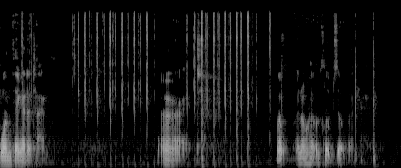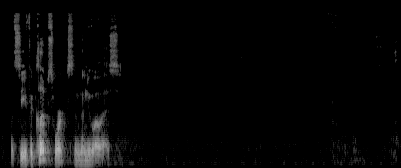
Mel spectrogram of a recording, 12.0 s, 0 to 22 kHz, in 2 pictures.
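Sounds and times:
computer keyboard keys clicking: 0:01.1 - 0:03.9.

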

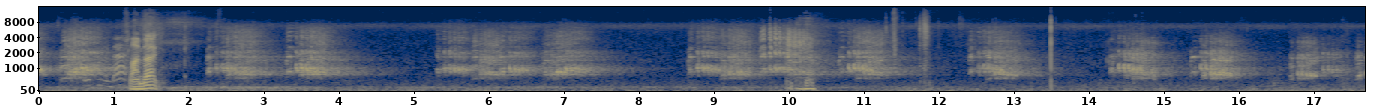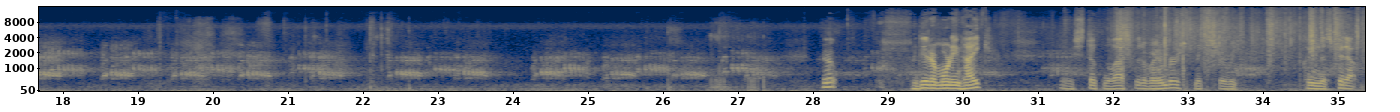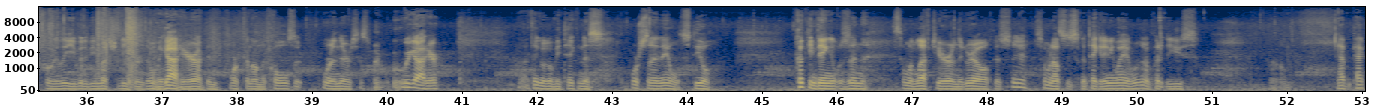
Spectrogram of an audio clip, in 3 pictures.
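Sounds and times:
birds calling: 0:00.0 - 0:04.5, 0:05.2 - 0:07.8, 0:08.6 - 0:13.6, 0:14.2 - 0:53.0.

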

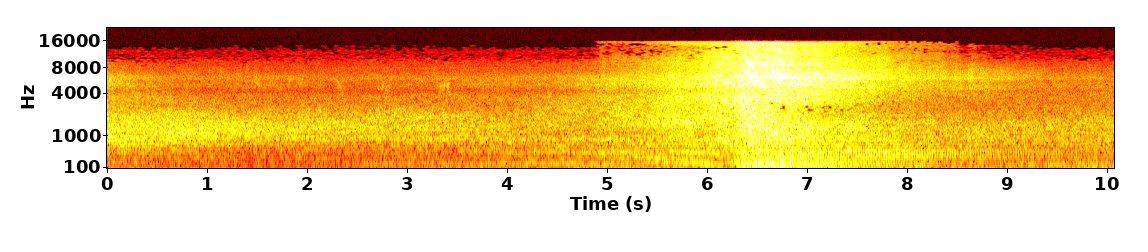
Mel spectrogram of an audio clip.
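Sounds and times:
vehicle passing by: 0:04.2 - 0:10.0.

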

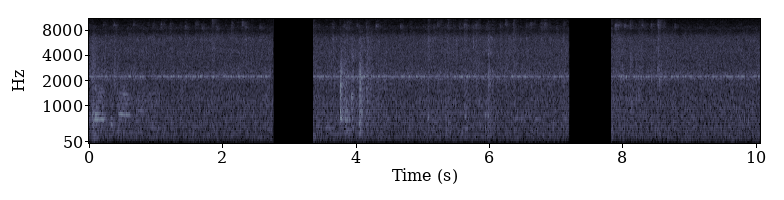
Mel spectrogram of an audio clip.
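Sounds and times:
thin high whine: 0:00.0 - 0:02.8, 0:03.4 - 0:07.2, 0:07.9 - 0:10.0.

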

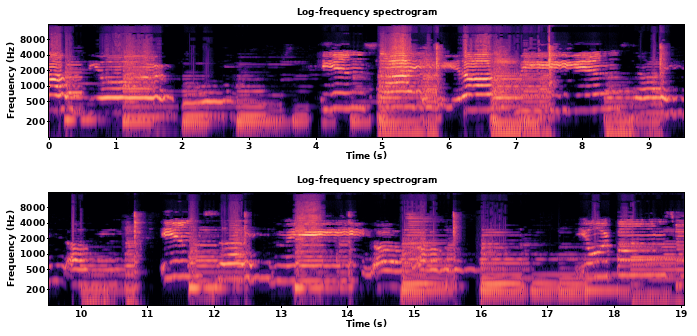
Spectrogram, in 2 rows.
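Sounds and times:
woman singing softly: 0:00.0 - 0:03.3, 0:04.1 - 0:16.2, 0:17.4 - 0:19.0
plucked guitar chords: 0:00.0 - 0:19.0.

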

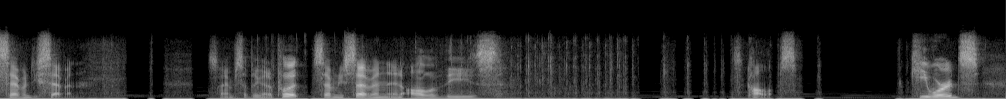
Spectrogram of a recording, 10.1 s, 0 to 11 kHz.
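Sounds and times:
computer keyboard keys clicking: 0:04.6 - 0:07.3.

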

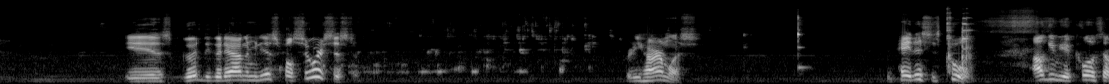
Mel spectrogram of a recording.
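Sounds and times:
liquid trickling into a beaker: 0:01.9 - 0:06.4.

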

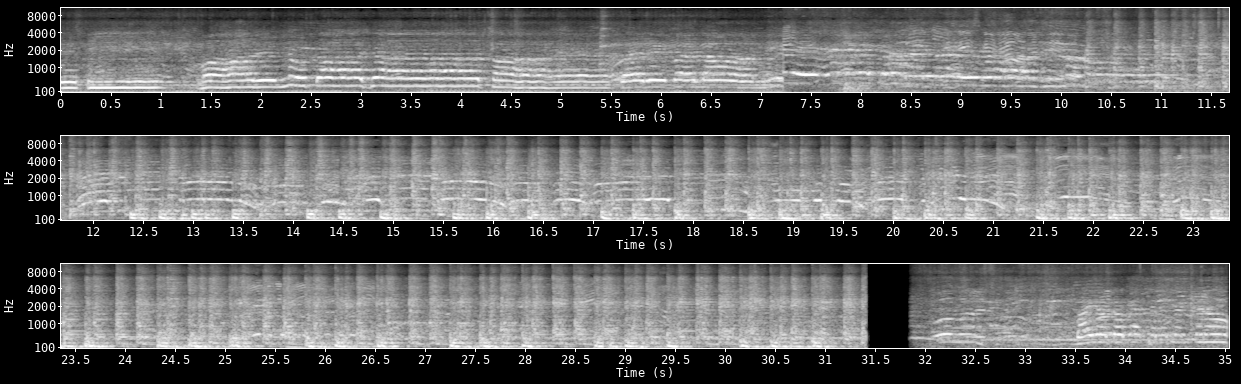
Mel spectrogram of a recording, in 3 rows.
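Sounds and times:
voices chanting: 0:00.0 - 0:31.4
drums beating rapid rhythm: 0:07.2 - 0:31.4
deep drum pulsing: 0:10.6 - 0:31.4.

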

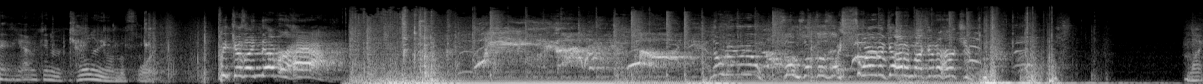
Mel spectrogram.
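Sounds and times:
trailer music with deep bass: 0:03.4 - 0:12.0.

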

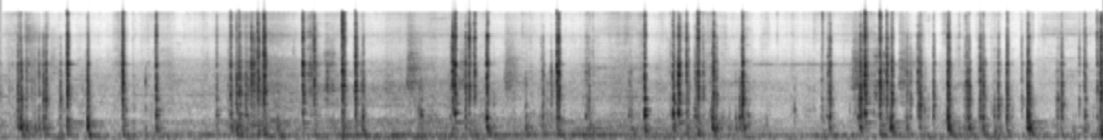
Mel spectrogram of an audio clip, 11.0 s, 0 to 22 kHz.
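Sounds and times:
metallic clicks and taps of tools: 0:00.0 - 0:11.0.

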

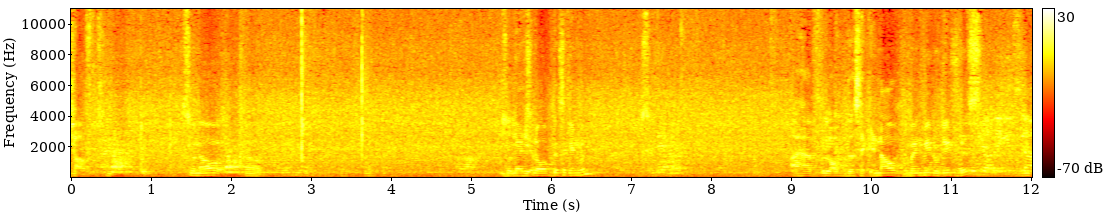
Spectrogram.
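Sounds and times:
fan running: 0:00.0 - 0:12.0.

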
